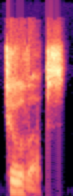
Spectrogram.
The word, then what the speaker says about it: Txlips: uh, the tulips, but it's oh the tulips. – L, yeah, it's spelled T X L I P S.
